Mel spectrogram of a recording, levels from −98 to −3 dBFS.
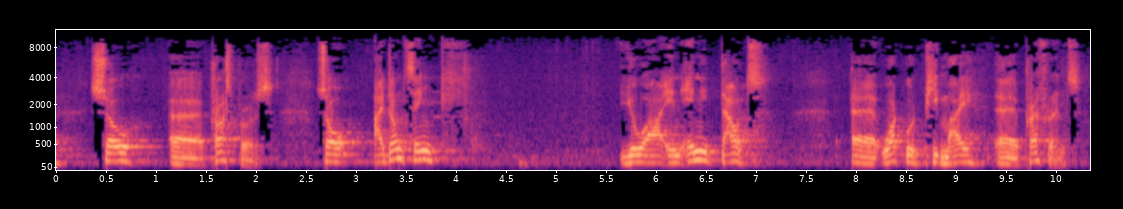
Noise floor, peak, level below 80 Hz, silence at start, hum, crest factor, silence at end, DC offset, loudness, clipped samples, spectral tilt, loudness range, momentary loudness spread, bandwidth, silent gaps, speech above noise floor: -49 dBFS; -6 dBFS; -64 dBFS; 0 s; none; 18 dB; 0 s; under 0.1%; -24 LUFS; under 0.1%; -4 dB/octave; 3 LU; 11 LU; 10.5 kHz; none; 26 dB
